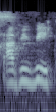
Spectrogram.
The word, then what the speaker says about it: Avivit: Avivit.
